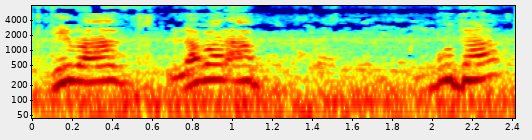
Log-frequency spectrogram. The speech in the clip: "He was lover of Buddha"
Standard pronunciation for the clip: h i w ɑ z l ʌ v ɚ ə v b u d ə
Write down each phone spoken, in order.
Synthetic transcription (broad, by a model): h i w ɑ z l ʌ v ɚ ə p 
